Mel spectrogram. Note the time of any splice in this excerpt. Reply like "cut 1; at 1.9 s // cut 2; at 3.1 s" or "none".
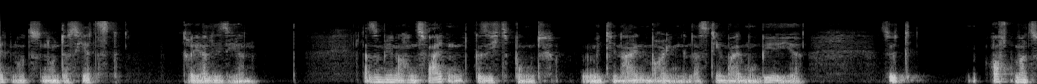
none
